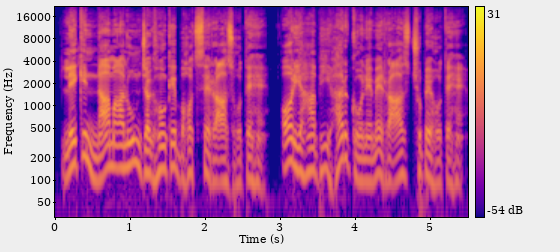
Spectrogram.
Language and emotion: Urdu, neutral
